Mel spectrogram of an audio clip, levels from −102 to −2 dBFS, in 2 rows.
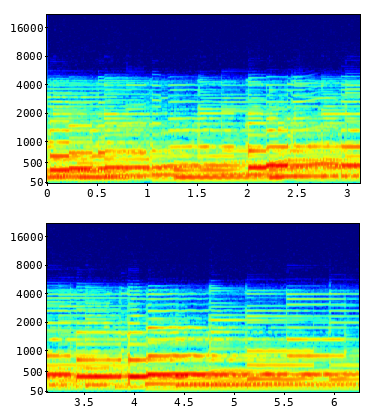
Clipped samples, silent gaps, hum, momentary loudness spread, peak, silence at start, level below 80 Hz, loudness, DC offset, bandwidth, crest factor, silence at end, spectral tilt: under 0.1%; none; none; 7 LU; -4 dBFS; 0 s; -70 dBFS; -17 LUFS; under 0.1%; 5.2 kHz; 12 dB; 0 s; -11 dB/octave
